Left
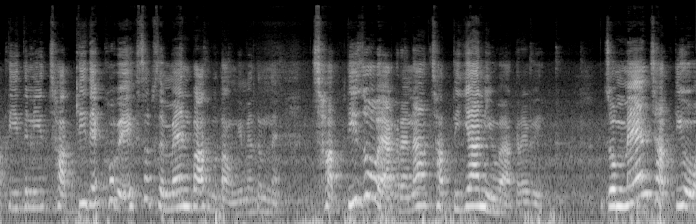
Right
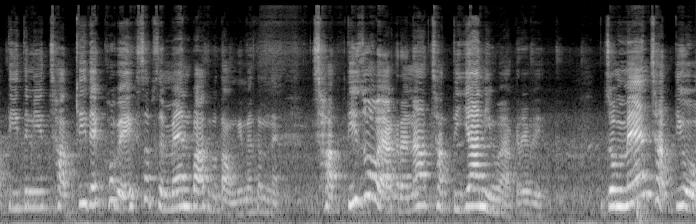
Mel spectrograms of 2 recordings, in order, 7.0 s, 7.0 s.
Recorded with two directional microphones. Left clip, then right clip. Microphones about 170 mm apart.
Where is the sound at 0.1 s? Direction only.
25° left (ahead or behind).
